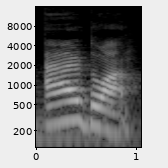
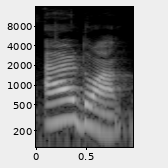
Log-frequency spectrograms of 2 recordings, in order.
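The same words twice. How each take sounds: No difference in how they are said.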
